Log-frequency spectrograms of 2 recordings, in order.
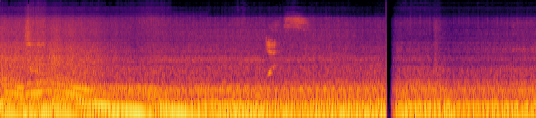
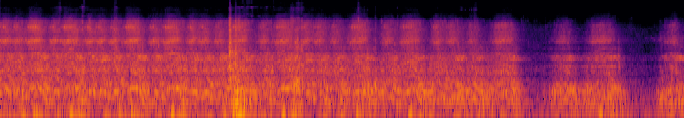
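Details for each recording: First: Ford Fox body Mustang first start after new Motorcraft starter solenoid: strong, steady low engine rumble with an even beat, no misses or knocks; normal running. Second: Ford Mustang Fox body on a second start attempt, trickle-charged battery, choke function unknown: engine catches briefly, then a harsh continuous starter whine keeps going on its own; starter stays engaged, welded solenoid.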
